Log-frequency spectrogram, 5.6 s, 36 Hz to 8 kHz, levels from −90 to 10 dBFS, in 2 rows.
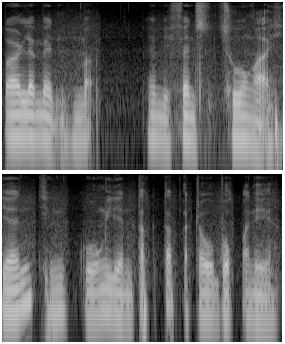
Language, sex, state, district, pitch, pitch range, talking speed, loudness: Mizo, male, Mizoram, Aizawl, 95 Hz, 90-105 Hz, 160 wpm, -21 LUFS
